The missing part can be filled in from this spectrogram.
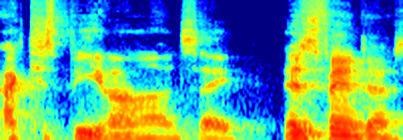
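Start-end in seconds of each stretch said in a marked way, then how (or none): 0.0-1.2 put-on sounds like a six-year-old child. Describing the Kid President videos, quoting what he says: Kid President impression. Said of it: "He's like".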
